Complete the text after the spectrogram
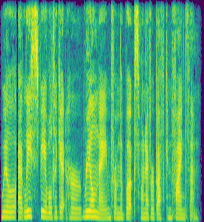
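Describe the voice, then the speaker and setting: Woman acting serious young lady official from a video game, kinda low voice, businesslike but worried, guarded, natural delivery, dry close sound. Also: fairly even intonation, a little fast, darkish tone, no echo, lightly acted.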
